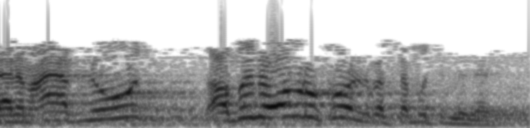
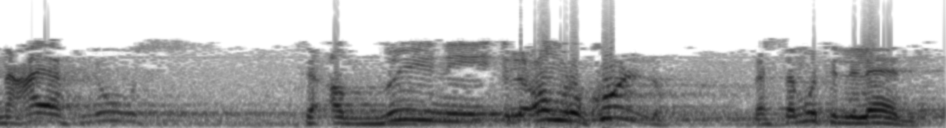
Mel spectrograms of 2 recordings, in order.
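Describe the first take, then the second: First: Embarrassed. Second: Slow, deliberate retelling of the man's words; slow quote. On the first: Embarrassed man hiding that he has nothing, rushed and trailing off. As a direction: rush it out, then swallow the last words. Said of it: "بس الراجل مكسوف يقول". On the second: Preacher quoting the rich man to the congregation, slow. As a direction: lay out the boast slowly. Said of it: "زي الراجل اللي قال لهم إيه". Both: Retold or imitated.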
